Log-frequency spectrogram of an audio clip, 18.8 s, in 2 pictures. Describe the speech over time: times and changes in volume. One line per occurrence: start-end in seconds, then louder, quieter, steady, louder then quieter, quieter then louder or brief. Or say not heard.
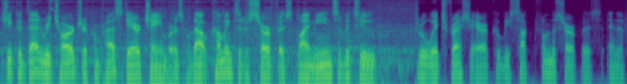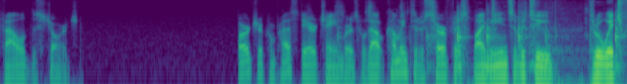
0.1-10.6 quieter
12.9-18.7 louder.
